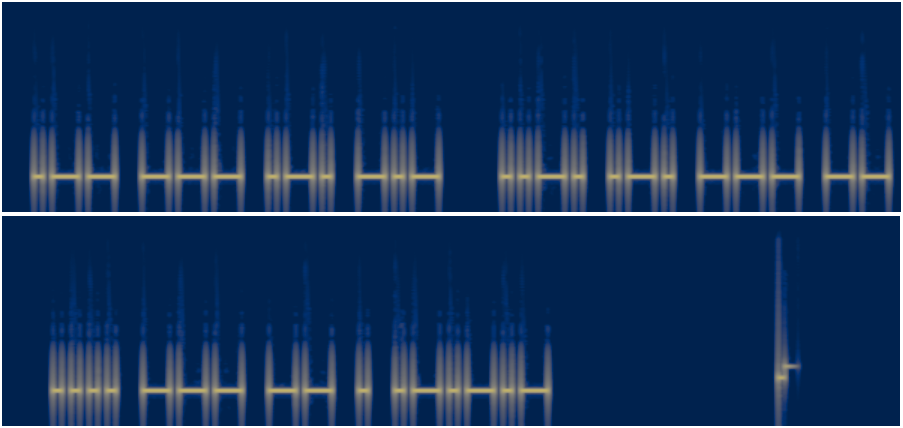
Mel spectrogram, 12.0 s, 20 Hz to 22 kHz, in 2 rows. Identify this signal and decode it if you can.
Morse code, heard as a keyed tone, about 20 wpm, 700 Hz. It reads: WORK FROM HOME.
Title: Sentences from Top 1500 Words 20wpm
